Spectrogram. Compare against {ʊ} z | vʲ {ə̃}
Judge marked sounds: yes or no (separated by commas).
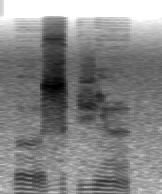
yes, yes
